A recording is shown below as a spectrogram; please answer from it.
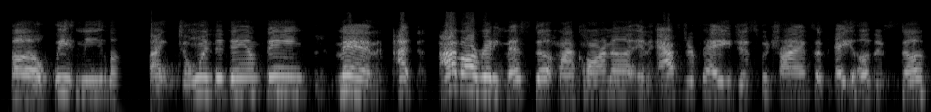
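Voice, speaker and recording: A woman on a video call sounds worn out as she speaks frankly and with emphasis. Her voice is bright and sits a little high. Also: poor audio. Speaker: nurse and webinar attendee. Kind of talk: casual venting on a video call.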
